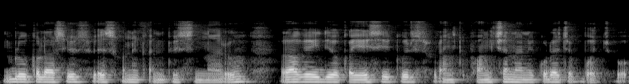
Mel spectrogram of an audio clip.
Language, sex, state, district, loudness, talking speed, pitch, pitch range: Telugu, male, Andhra Pradesh, Sri Satya Sai, -17 LUFS, 135 wpm, 110 Hz, 110-115 Hz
